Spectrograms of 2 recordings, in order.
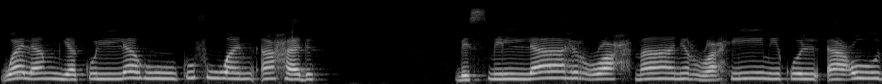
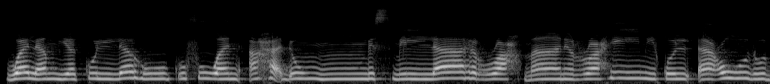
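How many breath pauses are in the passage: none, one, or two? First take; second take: one; none. First: One pause comes before the basmala, then it flows on. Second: Everything runs together in one breath without pauses. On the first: The basmala is joined to the next chapter only. "रुककर सांस लेता है, फिर बसमला और अगली सूरत की पहली आयत मिलाकर पढ़ता है" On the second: All three parts are joined together. "तीनों को एक साथ मिलाकर पढ़ा गया"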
